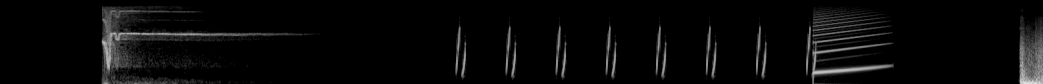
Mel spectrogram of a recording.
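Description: Cartoon sound effects for an animated logo. About a second in comes a sharp, bright chime-like hit whose high tone rings out and fades over two seconds. Then come seven quick double blips about half a second apart, and near the end a short rising tone.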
